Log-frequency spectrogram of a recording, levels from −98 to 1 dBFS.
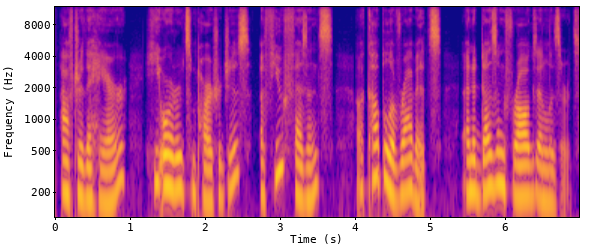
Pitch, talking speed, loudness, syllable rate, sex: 200 Hz, 170 wpm, -17 LUFS, 4.9 syllables/s, female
